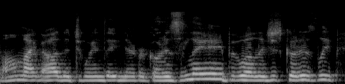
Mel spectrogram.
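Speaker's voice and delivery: put-on complaining voice, drawn along evenly; lightly hammed-up grumbling; mock moaning. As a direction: play a weary moaner griping about family. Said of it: "get out of that".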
